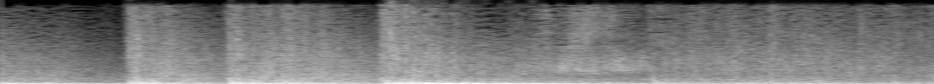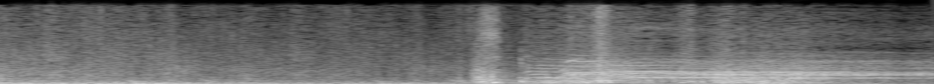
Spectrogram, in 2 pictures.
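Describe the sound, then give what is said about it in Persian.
A loud volley of gunfire from soldiers firing on command erupts in a rapid burst of overlapping shots and booms, then continues as rumbling, crackling fire that slowly thins out, with sharp pops returning near the end. “آتش!”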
